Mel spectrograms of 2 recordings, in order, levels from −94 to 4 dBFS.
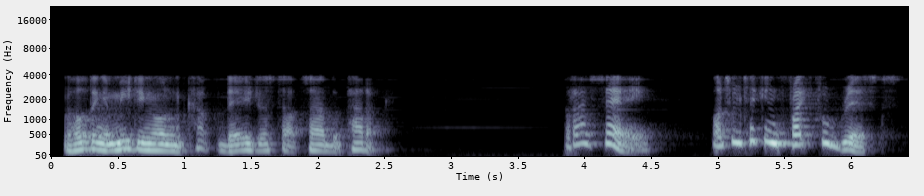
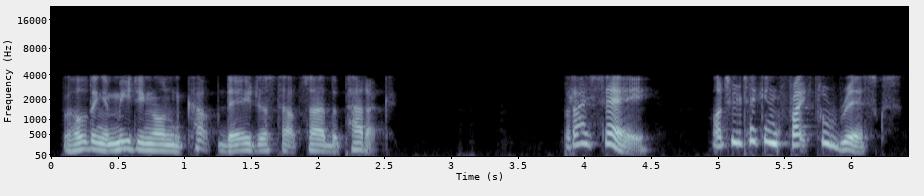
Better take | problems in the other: second | noise reduction (neural mask model DeepFilterNet 3)

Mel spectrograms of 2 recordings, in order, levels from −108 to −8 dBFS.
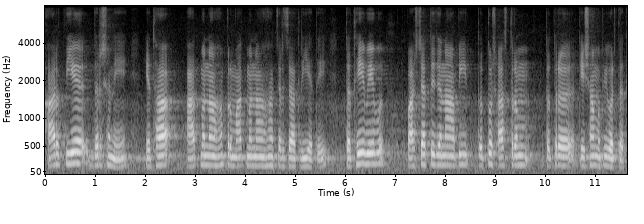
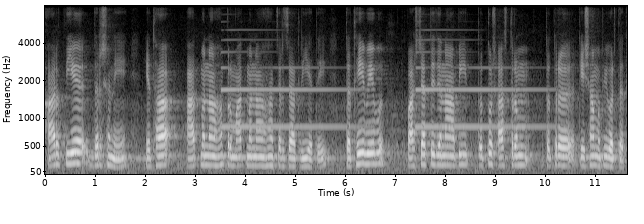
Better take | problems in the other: first | background sound (Wind instrument, woodwind instrument); 15 dB below the speech

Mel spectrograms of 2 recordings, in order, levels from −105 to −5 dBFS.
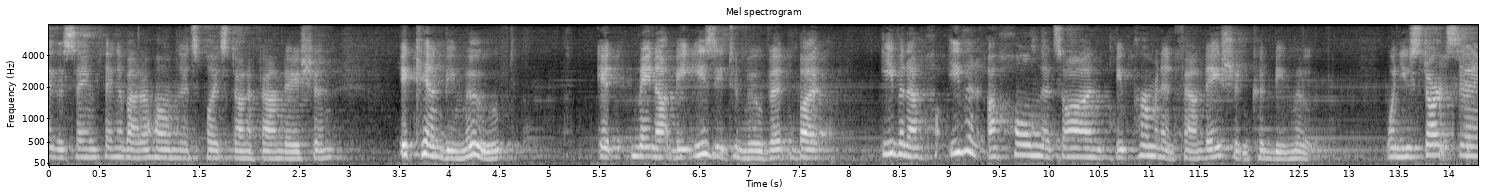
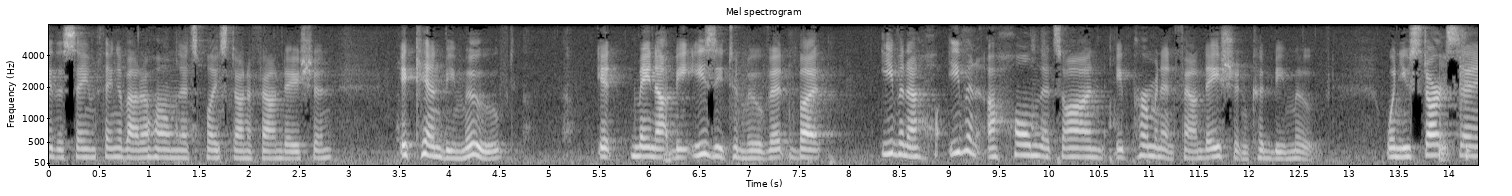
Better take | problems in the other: second | noise reduction (neural separator model SepFormer DNS4)

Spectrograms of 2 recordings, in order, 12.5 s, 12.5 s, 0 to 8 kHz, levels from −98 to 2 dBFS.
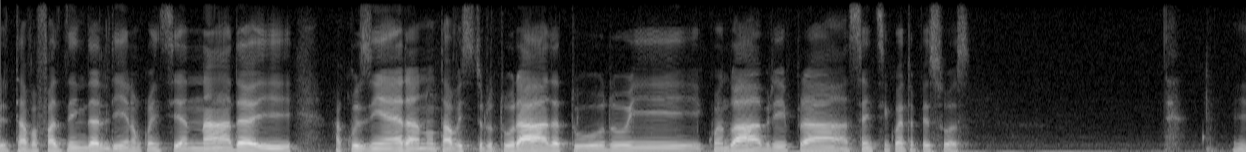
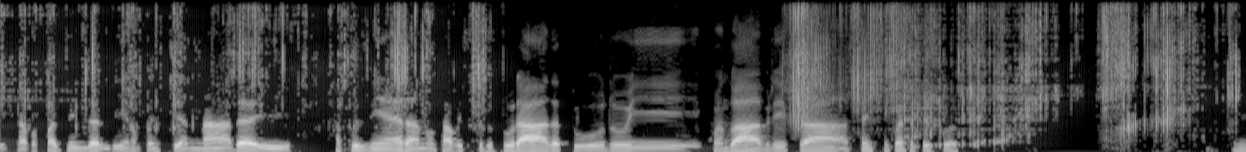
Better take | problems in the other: first | noise reduction (classical method spectral subtraction)

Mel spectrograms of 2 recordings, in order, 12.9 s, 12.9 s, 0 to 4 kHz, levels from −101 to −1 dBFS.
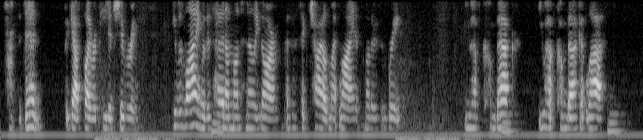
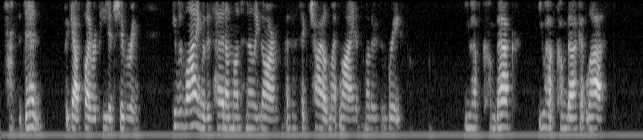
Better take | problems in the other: second | background sound (Brass instrument + Bus / Engine); 18 dB below the speech

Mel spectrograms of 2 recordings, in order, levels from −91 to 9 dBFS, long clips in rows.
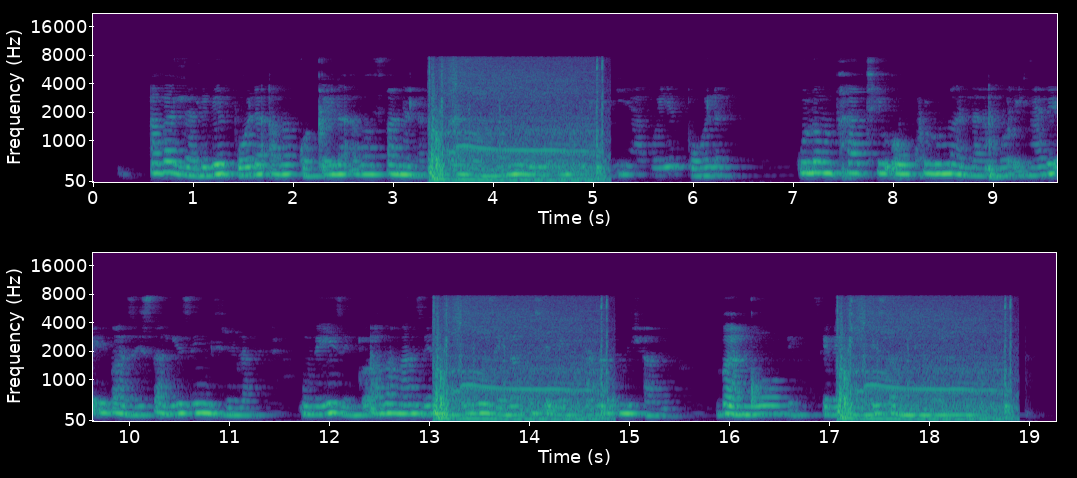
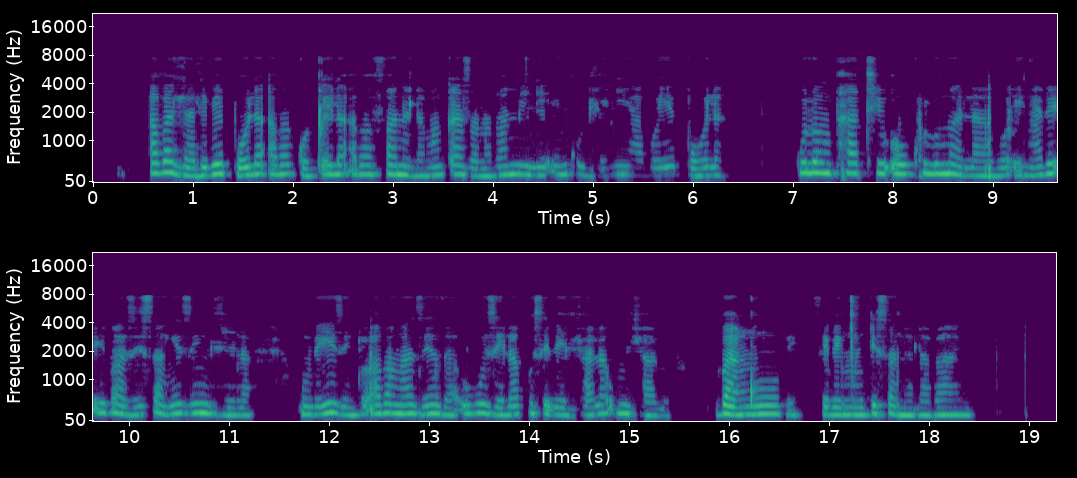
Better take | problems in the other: second | background sound (Car); 2 dB below the speech // room echo; dies away in 0.6 s

